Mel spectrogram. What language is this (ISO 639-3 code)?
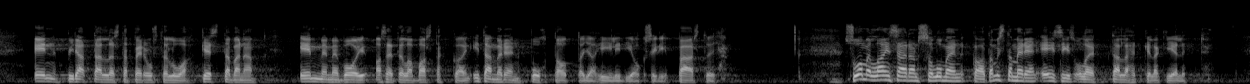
fin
